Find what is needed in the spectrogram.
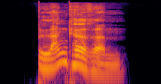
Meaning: strong dative masculine/neuter singular comparative degree of blank
- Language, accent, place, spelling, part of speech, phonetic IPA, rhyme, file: German, Germany, Berlin, blankerem, adjective, [ˈblaŋkəʁəm], -aŋkəʁəm, De-blankerem.ogg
